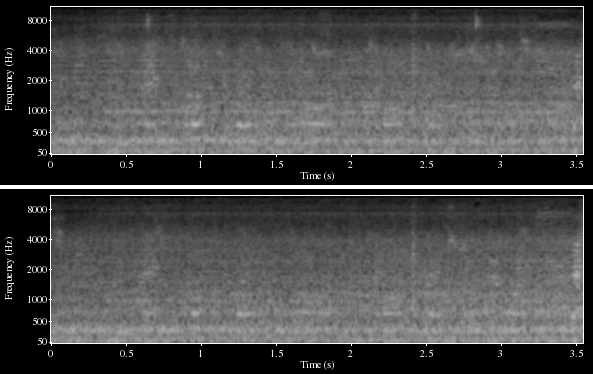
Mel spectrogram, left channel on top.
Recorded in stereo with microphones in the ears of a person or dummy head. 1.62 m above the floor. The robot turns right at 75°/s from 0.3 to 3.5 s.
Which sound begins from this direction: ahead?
An aircraft, at 0.0 s.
